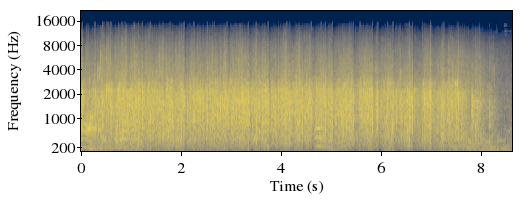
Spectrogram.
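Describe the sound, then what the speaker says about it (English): Loud, dense applause from a school general assembly audience, standing as they clap, sustained for several seconds before easing slightly at the end. "Give a round of applause."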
